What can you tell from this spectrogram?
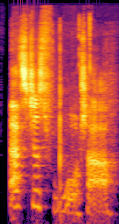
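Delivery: usual speaking voice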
